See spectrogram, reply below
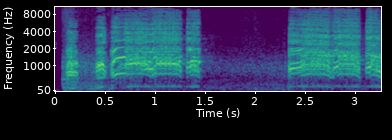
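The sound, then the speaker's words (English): A normal, small white goose with an orange beak squawks loudly in harsh, nasal honks: a few quick calls, then a long raspy squawk, a brief pause, and another drawn-out honk. No one speaks. “That's the slightly irritating squawk of a normal goose.”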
